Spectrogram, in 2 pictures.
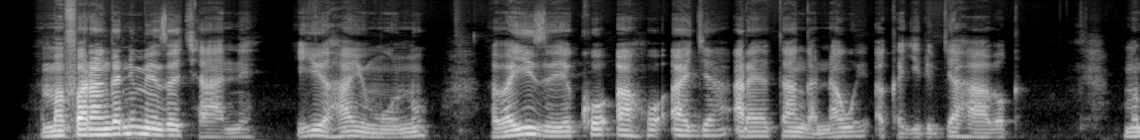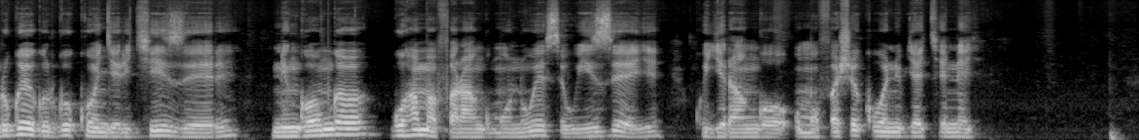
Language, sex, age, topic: Kinyarwanda, male, 18-24, finance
